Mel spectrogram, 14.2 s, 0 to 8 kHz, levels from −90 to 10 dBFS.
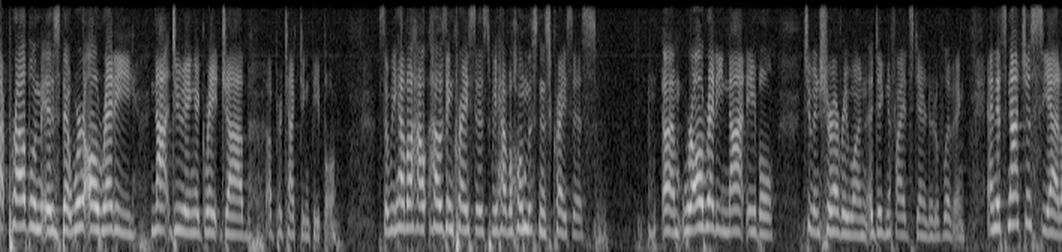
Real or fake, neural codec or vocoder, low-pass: real; none; 7.2 kHz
